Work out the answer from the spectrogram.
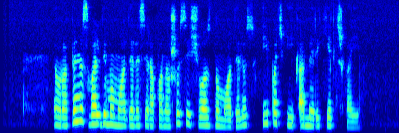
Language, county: Lithuanian, Šiauliai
